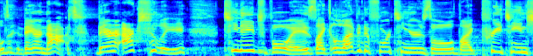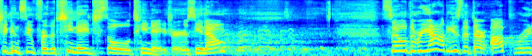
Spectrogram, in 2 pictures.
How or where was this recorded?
live audience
